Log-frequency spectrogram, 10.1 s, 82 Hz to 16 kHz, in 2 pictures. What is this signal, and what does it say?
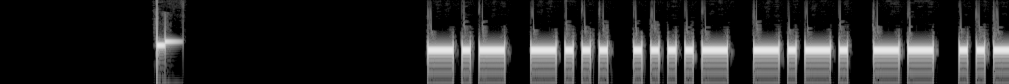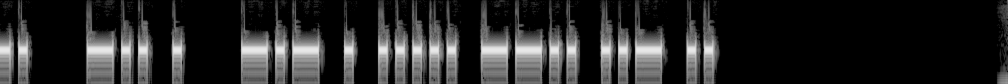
Morse code, heard as a keyed tone, about 27 wpm, 700 Hz. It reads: KB4CMF DE KE5ZUI
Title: USA Callsign DE Callsign 28wpm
